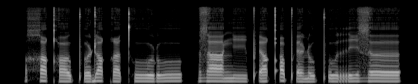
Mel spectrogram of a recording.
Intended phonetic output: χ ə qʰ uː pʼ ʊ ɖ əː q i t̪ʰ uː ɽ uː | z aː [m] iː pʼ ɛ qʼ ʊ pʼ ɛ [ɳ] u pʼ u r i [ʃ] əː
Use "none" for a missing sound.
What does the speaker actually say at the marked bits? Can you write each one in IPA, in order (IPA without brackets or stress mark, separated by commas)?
ŋ, ɳ, z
